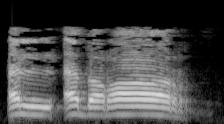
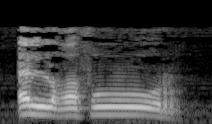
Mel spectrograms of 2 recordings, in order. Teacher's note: وتسمى باللام القمرية لظهور اللام ووضوحها في النطق تشبيها لها بالقمر، وللحروف بعدها بالنجوم بجامع الظهور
